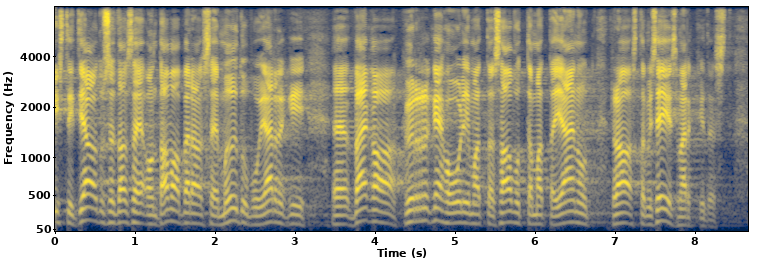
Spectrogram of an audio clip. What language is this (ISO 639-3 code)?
est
